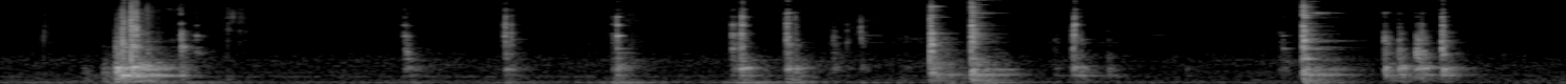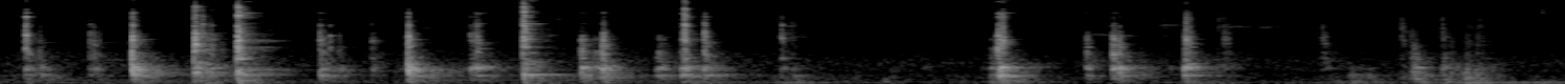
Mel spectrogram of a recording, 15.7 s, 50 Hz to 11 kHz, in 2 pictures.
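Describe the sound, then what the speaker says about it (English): A 24 mm wrench works the unloader loose from a pressure washer pump manifold, giving a series of sharp metallic clicks and ratcheting taps, irregularly spaced across the clip, close and clear with no talk. "take a 24 millimeter wrench and remove the unloader from the manifold"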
